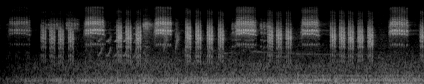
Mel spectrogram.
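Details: A ringed sedge warbler sings on 19 April 2023 in Brière regional natural park, Pays de la Loire, France: a fast, chattering run of harsh churrs and high, dry trills in quick bursts, over a soft low rumble.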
